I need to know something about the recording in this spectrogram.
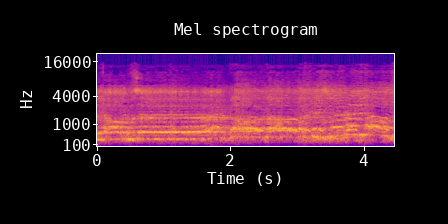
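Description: Large crowd of men chanting a noha (Shia mourning lament) together, many voices holding and bending long sung lines over one another.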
